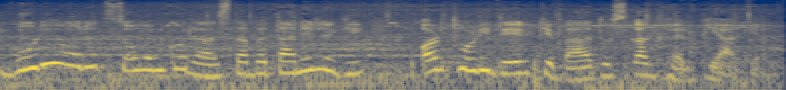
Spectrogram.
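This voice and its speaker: Lively woman storyteller over music. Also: fairly high pitch, normal speed. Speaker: narrator. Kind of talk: scripted children's story narration.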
